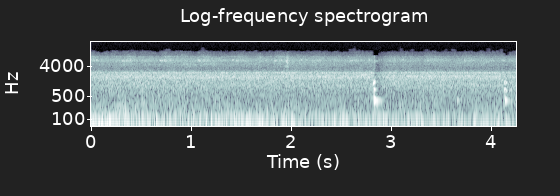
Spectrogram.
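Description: Steady low rumble of outdoor background noise, with one brief short sound about three seconds in.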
